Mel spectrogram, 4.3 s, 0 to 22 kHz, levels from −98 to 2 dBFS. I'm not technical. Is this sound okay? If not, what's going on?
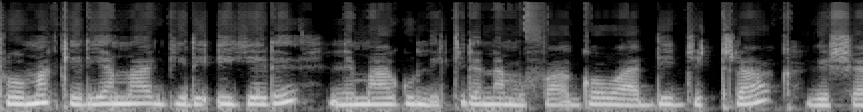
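No. Throughout the speech there is a grainy, rough, noisy texture, likely from Opus compression. Unlike MP3's watery swirling, it stays full and bright but sounds coarse.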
